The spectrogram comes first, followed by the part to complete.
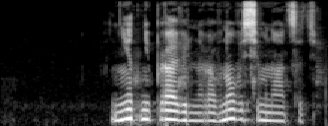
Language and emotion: Russian, neutral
